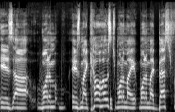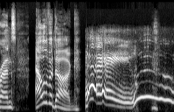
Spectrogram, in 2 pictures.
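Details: Man with Tourette syndrome whose vocal tics include palilalia (repeating words or syllables), which has increased over the past couple of years, plus echolalia and squeaking; finding: vocal tics with palilalia (Tourette syndrome).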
